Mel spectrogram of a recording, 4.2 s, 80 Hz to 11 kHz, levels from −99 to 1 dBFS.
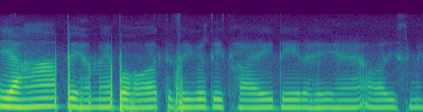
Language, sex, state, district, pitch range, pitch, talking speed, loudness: Hindi, female, Bihar, Purnia, 175-185 Hz, 180 Hz, 170 wpm, -22 LUFS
